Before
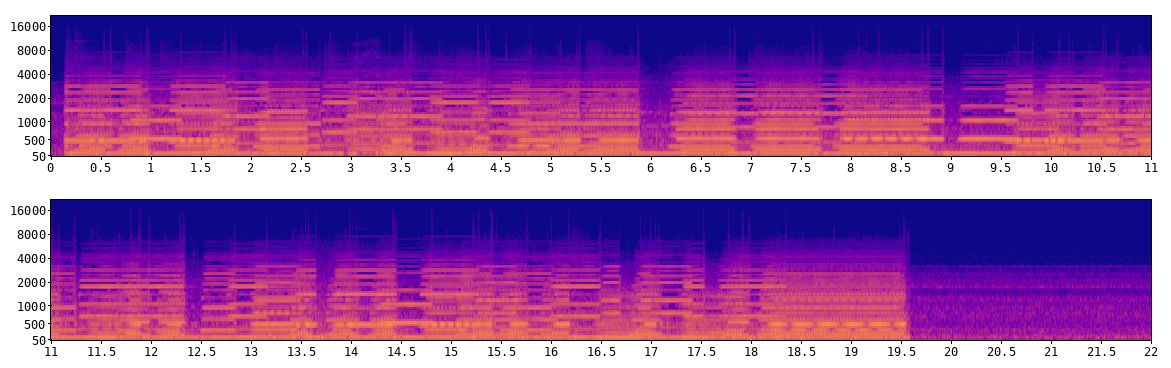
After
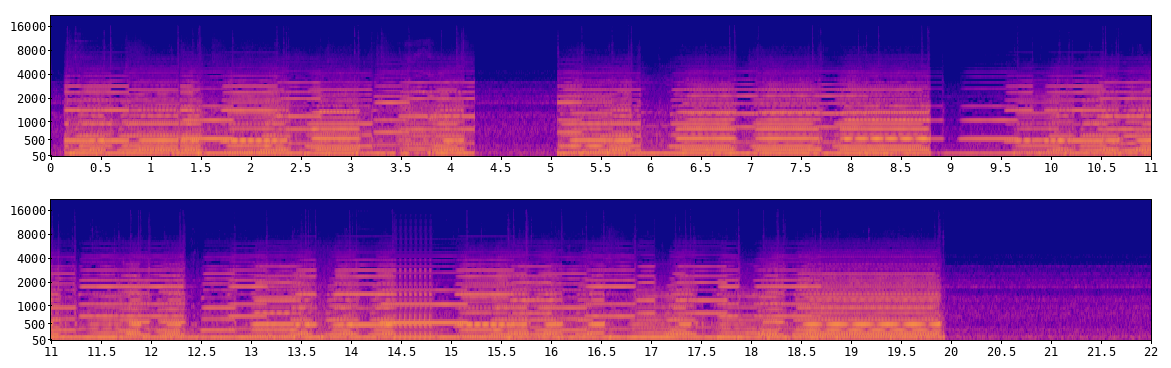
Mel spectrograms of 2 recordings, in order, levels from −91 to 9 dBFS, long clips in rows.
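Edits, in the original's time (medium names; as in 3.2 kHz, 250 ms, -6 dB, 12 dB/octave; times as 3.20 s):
3.71–4.54 s: room tone
5.37–5.89 s: move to 0.77 s
8.79–10.73 s: fade in, from -15 dB
14.43 s: stutter 0.05 s, 8 plays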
